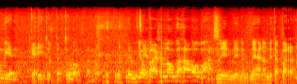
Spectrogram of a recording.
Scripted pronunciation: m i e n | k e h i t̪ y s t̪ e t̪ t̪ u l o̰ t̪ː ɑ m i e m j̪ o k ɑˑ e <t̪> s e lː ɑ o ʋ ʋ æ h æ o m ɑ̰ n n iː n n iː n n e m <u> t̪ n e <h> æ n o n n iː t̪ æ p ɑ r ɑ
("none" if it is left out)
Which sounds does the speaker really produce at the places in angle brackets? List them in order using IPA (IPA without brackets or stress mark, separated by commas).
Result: none, u, h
